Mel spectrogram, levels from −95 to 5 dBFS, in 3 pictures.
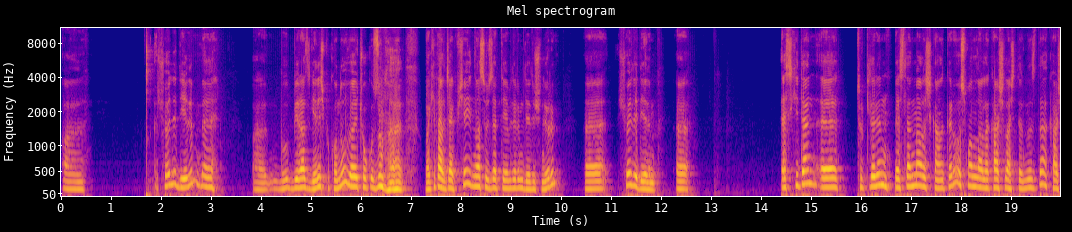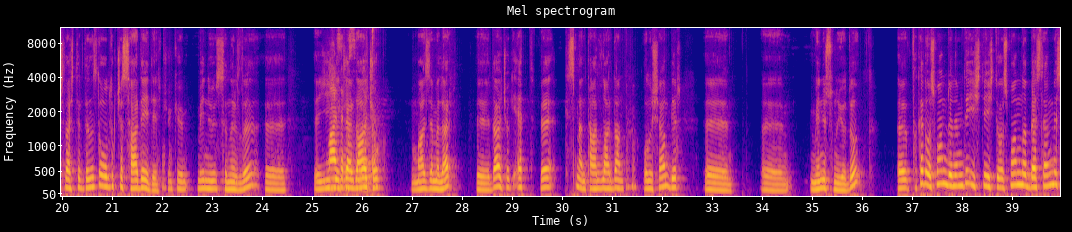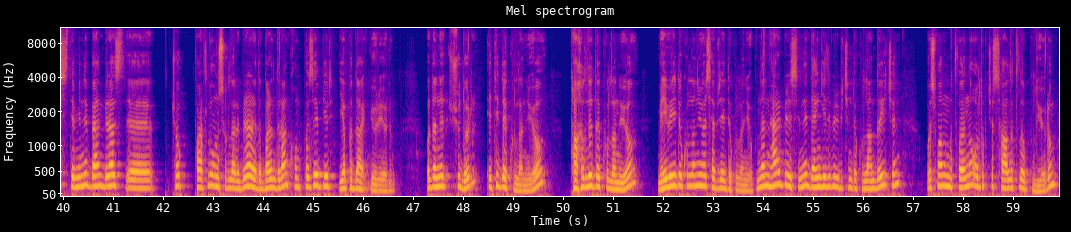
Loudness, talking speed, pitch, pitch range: -14 LUFS, 100 wpm, 175 Hz, 150-195 Hz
